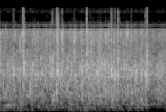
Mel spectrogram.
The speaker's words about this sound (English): So what? Who are we applauding here? That's what I want to know.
